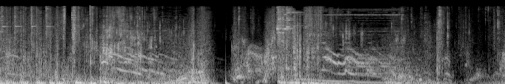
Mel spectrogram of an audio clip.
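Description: A woman grunts and cries out in pain.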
